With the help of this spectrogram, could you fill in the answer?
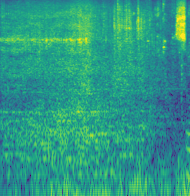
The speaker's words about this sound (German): jetzt ist hier gerade ein Trecker vorbeigefahren. Ich hoffe, es war nicht zu laut.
